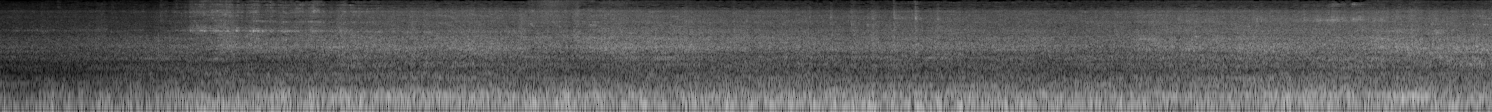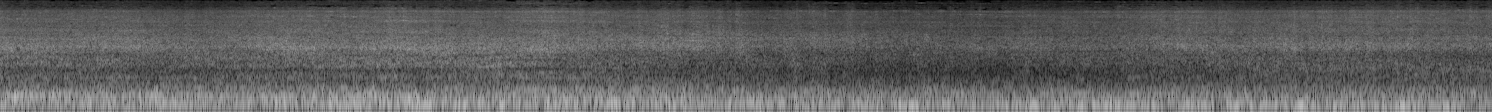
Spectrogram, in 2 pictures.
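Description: Train running past, a steady rumble with hiss that grows louder about two seconds in and then holds.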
